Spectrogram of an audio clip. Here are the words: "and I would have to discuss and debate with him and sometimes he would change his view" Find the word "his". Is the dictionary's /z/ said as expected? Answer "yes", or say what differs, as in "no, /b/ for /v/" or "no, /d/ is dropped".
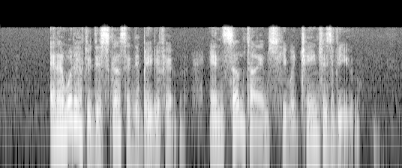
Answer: yes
